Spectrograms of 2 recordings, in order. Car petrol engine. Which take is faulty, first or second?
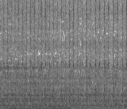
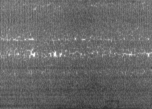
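first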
